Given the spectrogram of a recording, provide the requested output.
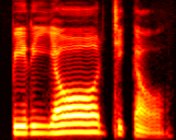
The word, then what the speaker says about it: periodical: Kemudian periodical. Periodical. Periodical. O-nya yang di stress.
